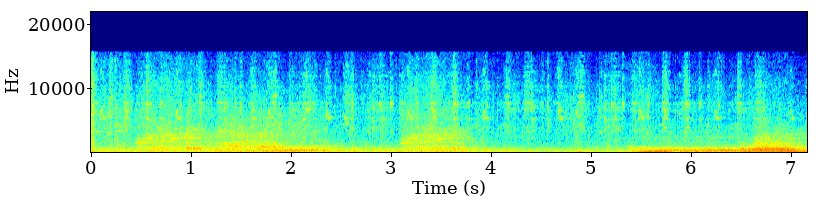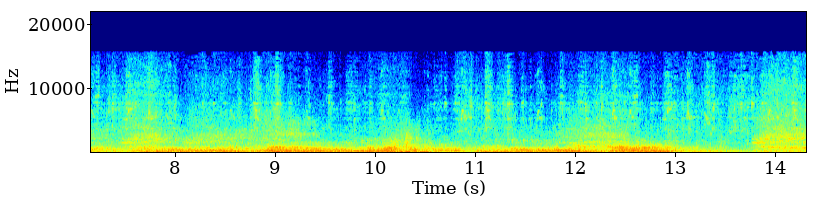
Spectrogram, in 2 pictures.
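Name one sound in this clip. Wind howls outdoors in a storm.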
